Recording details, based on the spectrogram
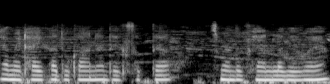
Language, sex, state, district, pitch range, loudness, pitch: Hindi, female, Jharkhand, Sahebganj, 205-215 Hz, -13 LUFS, 210 Hz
